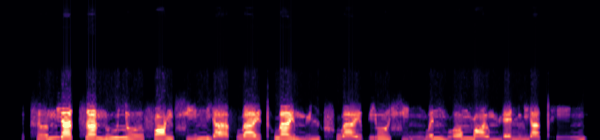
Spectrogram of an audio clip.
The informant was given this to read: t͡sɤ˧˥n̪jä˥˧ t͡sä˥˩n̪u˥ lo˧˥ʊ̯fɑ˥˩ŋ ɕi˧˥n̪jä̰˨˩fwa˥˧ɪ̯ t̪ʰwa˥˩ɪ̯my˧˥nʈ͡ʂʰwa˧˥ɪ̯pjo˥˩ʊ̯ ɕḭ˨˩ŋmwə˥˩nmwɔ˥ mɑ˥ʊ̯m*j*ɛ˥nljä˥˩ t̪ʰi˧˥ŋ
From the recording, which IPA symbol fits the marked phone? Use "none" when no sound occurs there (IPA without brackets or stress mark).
ɥ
